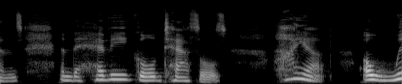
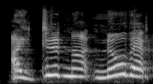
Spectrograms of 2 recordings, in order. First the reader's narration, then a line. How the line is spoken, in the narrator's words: cried the emperor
